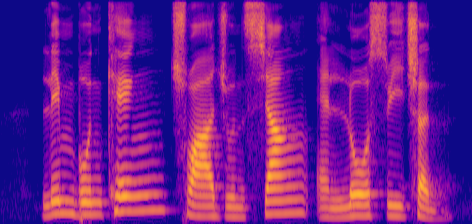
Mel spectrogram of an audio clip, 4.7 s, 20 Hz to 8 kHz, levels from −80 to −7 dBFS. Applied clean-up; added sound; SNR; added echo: none; none; none; none.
